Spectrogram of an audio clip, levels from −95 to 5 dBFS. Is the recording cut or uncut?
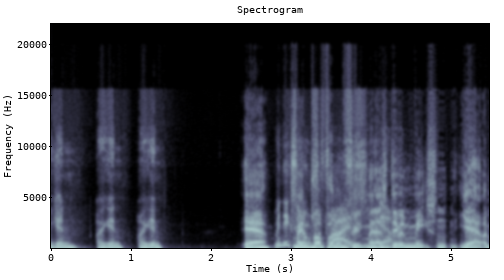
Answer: cut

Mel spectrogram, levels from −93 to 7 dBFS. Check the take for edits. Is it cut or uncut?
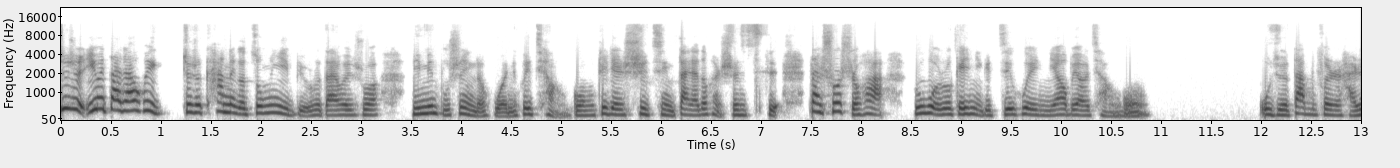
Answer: uncut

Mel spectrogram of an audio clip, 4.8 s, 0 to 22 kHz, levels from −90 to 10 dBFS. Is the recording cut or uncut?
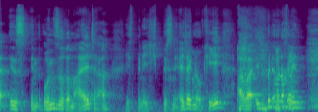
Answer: cut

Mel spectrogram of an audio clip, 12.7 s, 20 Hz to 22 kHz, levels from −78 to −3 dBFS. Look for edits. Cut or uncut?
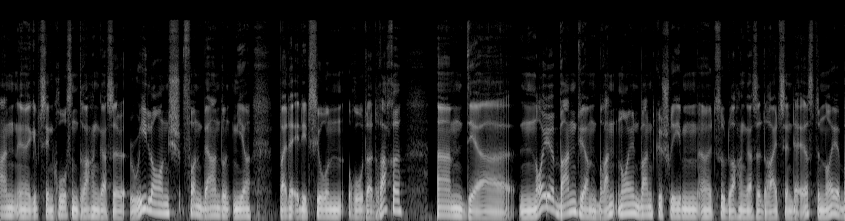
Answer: uncut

